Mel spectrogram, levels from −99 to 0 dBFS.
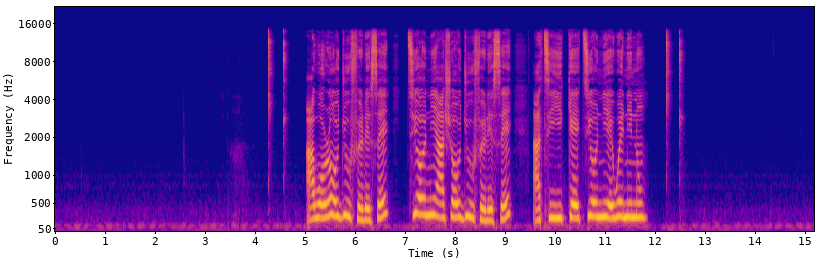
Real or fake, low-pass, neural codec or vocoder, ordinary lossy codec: real; 14.4 kHz; none; none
